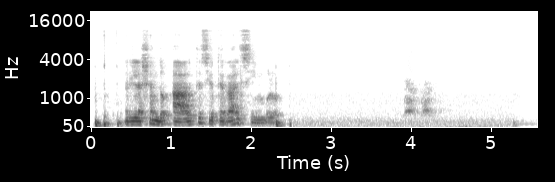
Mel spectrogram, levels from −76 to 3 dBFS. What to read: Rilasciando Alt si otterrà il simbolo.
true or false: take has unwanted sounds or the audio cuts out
true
